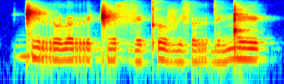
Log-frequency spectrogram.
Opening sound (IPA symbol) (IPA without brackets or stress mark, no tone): ɡ͡ǁ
